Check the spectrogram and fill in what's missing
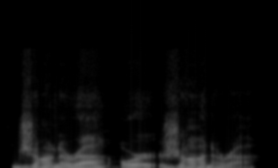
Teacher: sometimes people add an extra E to make this three syllables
